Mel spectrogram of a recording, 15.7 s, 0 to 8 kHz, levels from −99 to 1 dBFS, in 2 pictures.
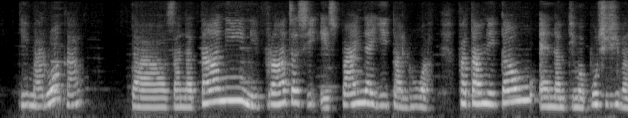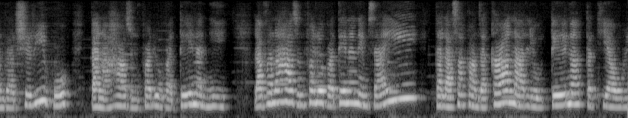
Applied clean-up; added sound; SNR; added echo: neural separator model SepFormer DNS4.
